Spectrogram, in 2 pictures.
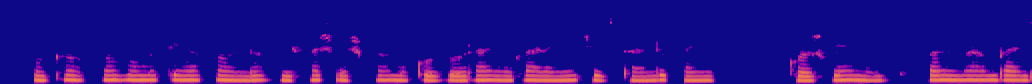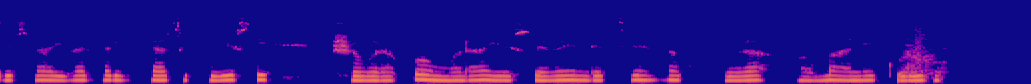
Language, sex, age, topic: Kinyarwanda, female, 18-24, health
